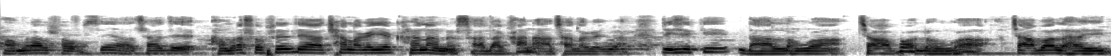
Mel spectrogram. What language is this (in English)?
Maithili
